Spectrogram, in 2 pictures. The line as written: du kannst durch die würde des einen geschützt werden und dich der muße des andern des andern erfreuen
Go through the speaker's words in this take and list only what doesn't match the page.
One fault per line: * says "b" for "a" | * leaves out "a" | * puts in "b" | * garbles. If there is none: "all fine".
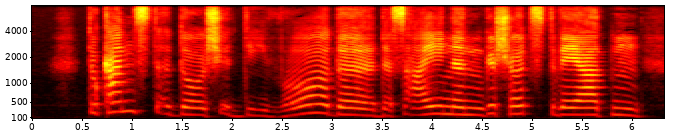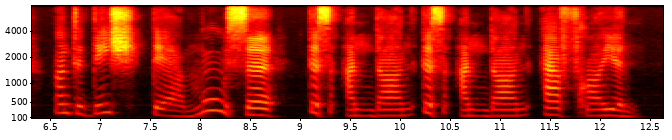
all fine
